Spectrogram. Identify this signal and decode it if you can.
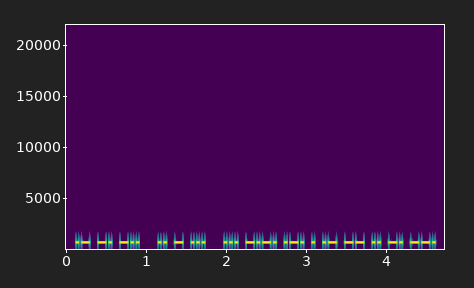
Morse code, heard as a keyed tone, about 34 wpm, 700 Hz. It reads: AND ITS SCREAMING
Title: A Sound Of Thunder 35wpm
